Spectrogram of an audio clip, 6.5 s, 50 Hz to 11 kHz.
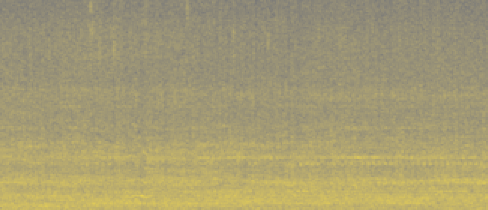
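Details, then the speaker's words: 1995 Dodge Ram 1500 on jack stands, rear wheels spinning in gear: steady rushing rear axle noise, louder with speed; pinion bearings suspected, not confirmed. "That's what the noise is. The faster you drive, the louder it gets. These Dodge Ram trucks are notorious for their pinion bearings going bad,"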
